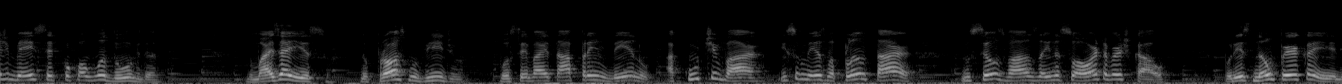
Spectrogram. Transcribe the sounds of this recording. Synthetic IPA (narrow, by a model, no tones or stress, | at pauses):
d͡ʒɪbẽj̃sɪ̥sefi̥kowkõawɡũmɐd̪uvid̪ɐ | nʊ̃majzɛisʊnʊpɾɔsimʊvid͡ʒiʊvosevajt̪aɾapɾẽnd̪ẽnd̪ʊɐ̰kuwt͡ʃivaɾ | isʊmezmʊɐplɐ̃nt̪aɾ | nʊsːewzvazʊzainɐsuɐɔɾt̪ɐveɾt͡ʃi̥kaw | poɾisʊnɐ̃w̃peɾkɐelɪ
